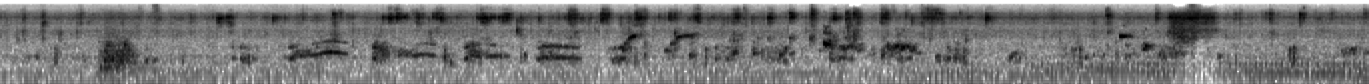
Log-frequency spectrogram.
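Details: Guinea pigs squeaking in a busy chorus, short rising and falling chirps and squeals overlapping rapidly, with a steady high hiss and some rustling in the background.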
